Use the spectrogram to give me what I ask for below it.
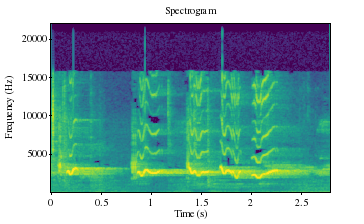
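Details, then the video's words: Silver-eared mesia, a captive decoy female, singing to lure wild males: a loud, high whistle that wavers and warbles, several quick phrases running together without a break. "Ngũ sắc hót mồi gọi bổi"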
